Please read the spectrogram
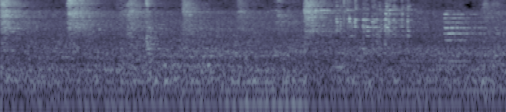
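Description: Metal bus bars clinking on the roller conveyor of a bus bar heat shrink tunnel machine: several sharp clinks over the machine's steady low hum. Near the end one clink rings on with a clear metallic tone.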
